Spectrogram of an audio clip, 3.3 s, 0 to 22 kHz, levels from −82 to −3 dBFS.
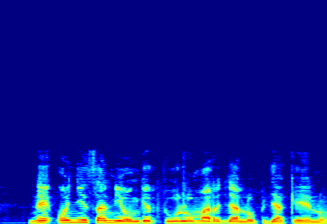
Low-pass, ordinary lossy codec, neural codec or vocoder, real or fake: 7.2 kHz; AAC, 48 kbps; none; real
